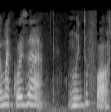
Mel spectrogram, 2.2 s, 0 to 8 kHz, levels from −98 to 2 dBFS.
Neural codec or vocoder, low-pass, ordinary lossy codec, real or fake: autoencoder, 48 kHz, 128 numbers a frame, DAC-VAE, trained on Japanese speech; 7.2 kHz; MP3, 24 kbps; fake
